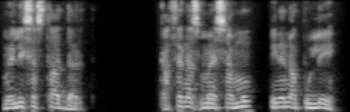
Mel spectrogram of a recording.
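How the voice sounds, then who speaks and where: A man reading translated poems aloud in a measured, deliberate recitation. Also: fairly low pitch. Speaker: poetry reader. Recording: dull lo-fi recording.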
